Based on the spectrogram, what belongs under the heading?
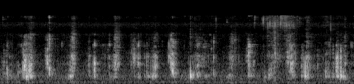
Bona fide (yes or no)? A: yes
